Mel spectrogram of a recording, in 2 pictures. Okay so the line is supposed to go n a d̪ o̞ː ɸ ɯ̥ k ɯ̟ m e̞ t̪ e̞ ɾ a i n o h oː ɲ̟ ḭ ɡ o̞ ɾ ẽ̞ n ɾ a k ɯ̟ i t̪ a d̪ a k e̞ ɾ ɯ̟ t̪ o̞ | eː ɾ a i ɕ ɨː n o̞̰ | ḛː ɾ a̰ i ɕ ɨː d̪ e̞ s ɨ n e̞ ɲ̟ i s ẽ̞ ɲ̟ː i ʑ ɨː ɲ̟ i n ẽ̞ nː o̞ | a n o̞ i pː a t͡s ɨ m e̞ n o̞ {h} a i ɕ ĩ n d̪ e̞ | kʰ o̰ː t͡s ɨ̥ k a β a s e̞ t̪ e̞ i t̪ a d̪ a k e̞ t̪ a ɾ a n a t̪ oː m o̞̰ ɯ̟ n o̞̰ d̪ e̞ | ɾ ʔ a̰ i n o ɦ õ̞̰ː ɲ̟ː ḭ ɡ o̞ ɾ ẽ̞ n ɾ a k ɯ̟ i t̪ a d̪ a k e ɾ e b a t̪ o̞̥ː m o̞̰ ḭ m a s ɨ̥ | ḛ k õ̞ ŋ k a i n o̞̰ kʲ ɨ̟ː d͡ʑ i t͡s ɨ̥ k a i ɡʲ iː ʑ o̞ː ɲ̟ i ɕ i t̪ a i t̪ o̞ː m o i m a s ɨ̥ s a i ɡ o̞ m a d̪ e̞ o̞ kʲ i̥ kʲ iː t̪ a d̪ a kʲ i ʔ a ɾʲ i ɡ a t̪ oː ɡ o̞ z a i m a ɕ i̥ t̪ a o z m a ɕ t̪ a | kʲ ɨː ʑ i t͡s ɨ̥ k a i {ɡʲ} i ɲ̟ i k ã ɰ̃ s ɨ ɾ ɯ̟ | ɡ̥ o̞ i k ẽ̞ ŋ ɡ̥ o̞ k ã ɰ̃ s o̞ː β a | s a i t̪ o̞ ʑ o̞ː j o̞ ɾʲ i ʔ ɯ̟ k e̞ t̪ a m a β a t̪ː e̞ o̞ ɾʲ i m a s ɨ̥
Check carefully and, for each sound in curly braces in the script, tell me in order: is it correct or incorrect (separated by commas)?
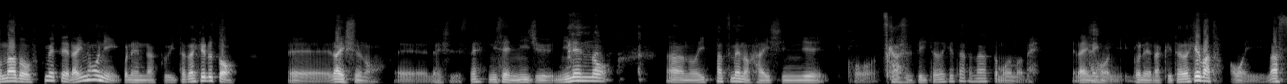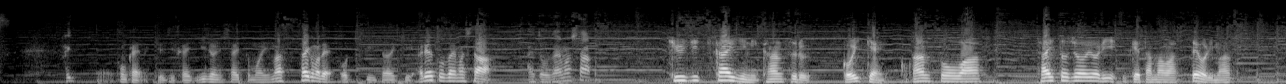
correct, correct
